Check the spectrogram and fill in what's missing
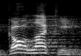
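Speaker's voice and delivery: ordinary talk, nothing marked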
